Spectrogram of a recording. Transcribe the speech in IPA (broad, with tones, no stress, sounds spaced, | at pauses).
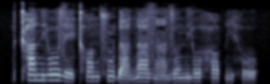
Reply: kʰ a˦ n j oː˦ z e˨ kʰ ɔ˦ n s ũ˦ ɗ aː˨ n aː˦ z ã˨ z o˦ n j oː˦ h ɔ˦ p i˨ h o˨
